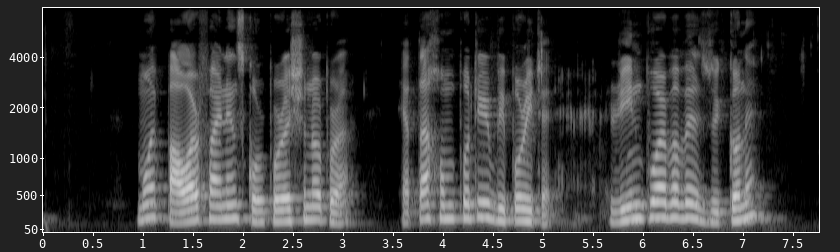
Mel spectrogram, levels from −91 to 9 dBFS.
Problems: none marked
